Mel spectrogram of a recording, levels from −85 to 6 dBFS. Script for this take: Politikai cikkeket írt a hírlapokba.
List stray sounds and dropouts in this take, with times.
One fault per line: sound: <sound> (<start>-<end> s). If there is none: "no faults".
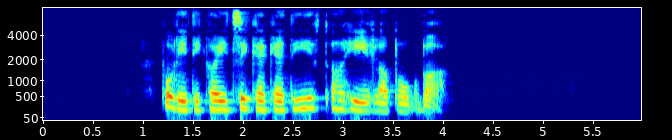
no faults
